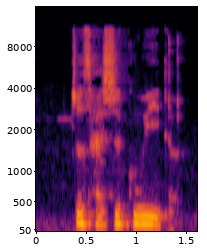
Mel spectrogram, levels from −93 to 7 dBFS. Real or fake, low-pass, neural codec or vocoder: real; 10.8 kHz; none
